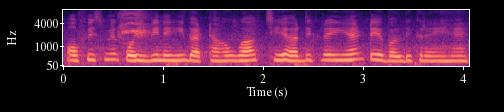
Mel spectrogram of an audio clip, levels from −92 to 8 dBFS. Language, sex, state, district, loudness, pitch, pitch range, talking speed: Hindi, female, Punjab, Pathankot, -15 LUFS, 240 Hz, 225-255 Hz, 220 wpm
